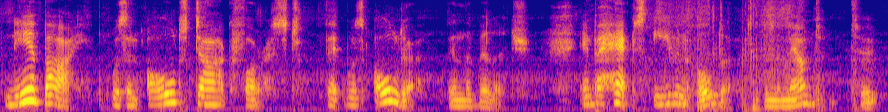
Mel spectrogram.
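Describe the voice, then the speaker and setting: A woman reading a bedtime story aloud in an expressive way, as if talking to young listeners. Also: mid-range voice, measured pace, a little hiss or hum, poor audio. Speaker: storybook reader.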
